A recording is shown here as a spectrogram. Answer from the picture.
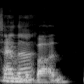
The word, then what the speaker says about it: Ahmedabad: And the city is Ahmedabad? – Ahmedabad. Yeah.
